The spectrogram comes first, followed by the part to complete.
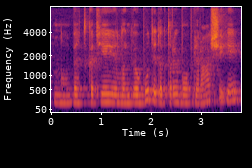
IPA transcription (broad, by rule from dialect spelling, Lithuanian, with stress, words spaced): ˈnʊ ˌbʲɛt kɐt ˈjɛɪ lˠɐŋɡˈʋʲɛʊ ˈbuːt tɐɪ dɐktɐˈrɐɪ ˈbuɔ pʲrʲɪˈrɑːʃʲiː ˈjɛɪ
